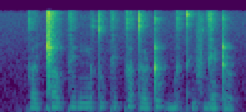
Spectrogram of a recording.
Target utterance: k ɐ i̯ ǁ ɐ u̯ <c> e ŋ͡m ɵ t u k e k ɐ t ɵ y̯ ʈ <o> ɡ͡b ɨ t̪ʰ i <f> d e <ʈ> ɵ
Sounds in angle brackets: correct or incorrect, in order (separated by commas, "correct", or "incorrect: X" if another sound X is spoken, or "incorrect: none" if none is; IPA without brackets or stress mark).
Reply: incorrect: k, incorrect: u, correct, correct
